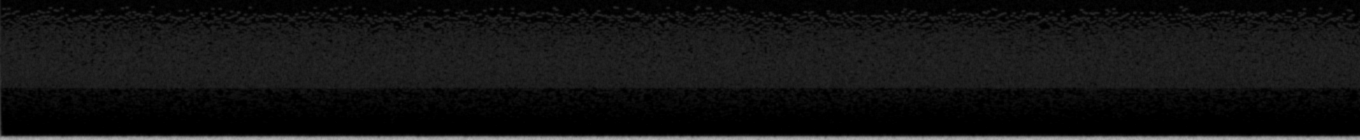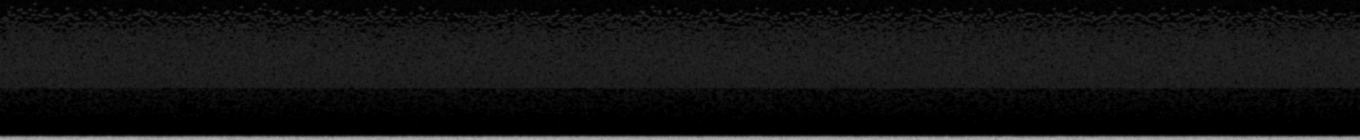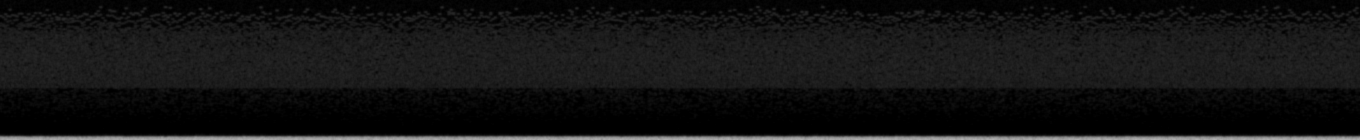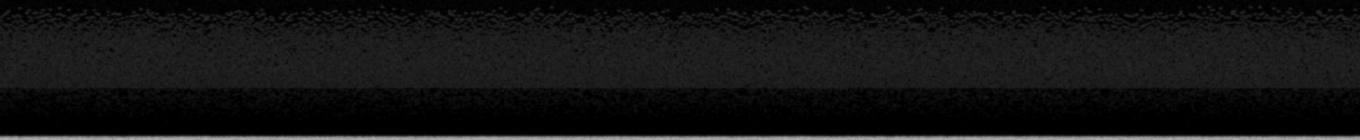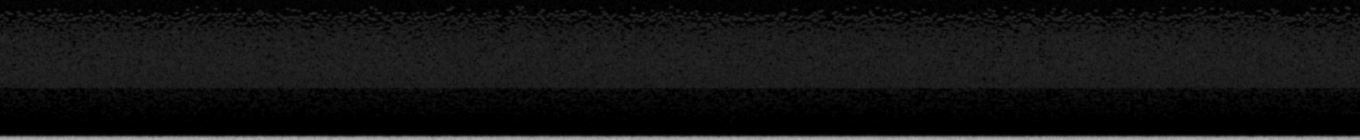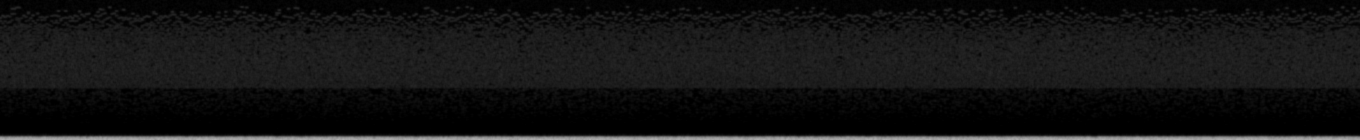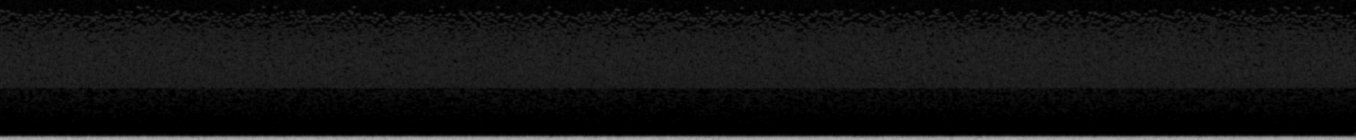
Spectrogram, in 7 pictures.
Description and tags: Atmospheric "hyperspace" vacuum sound effect. Or the interior of your spaceship?
analog, atmospheric, lofi, telecommunication, transmitter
